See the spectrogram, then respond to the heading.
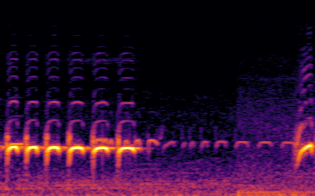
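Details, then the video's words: Zebra dove song recorded in the rainy season: six rounded, bubbling coo notes in quick succession, fading into faint soft notes, with another coo rising at the close. "Suara Terapi perkutut/Merbuk di Musim Hujan!!!"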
